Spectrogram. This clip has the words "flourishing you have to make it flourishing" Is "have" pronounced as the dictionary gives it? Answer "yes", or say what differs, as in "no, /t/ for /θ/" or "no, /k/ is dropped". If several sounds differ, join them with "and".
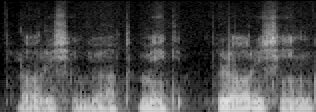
no, /f/ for /v/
